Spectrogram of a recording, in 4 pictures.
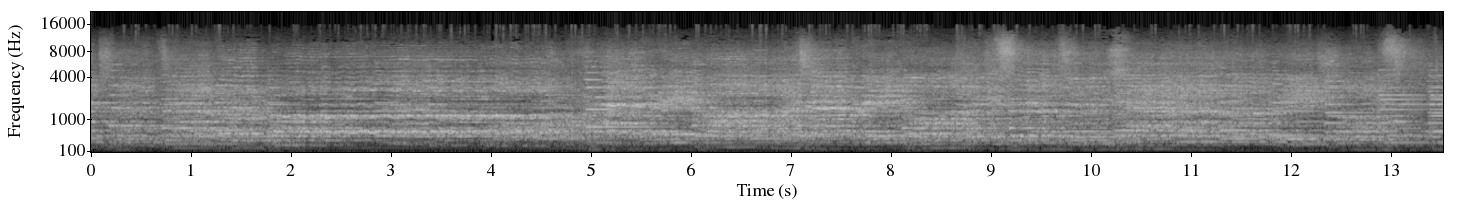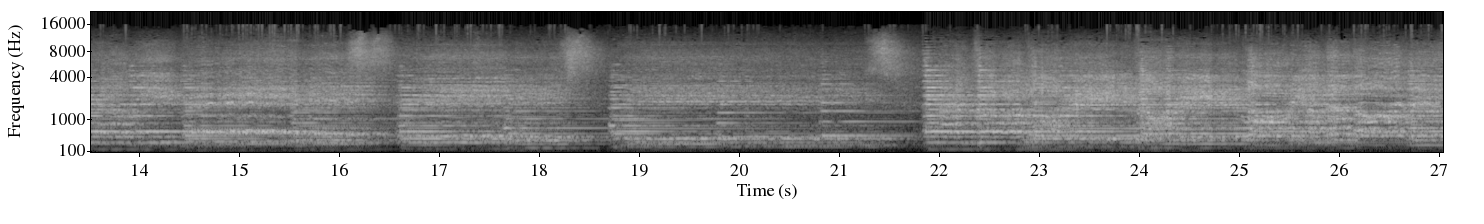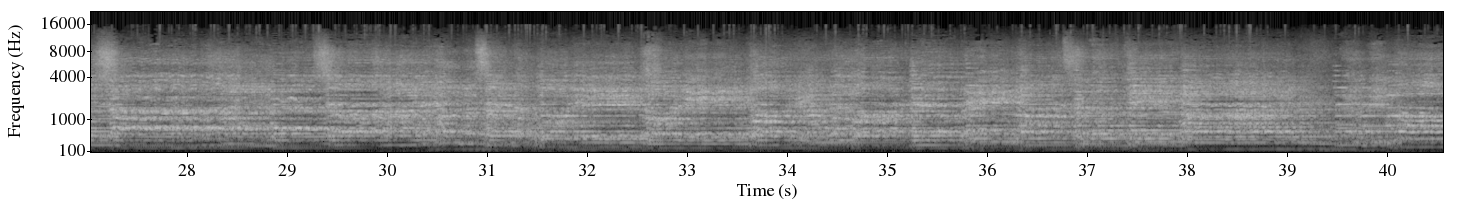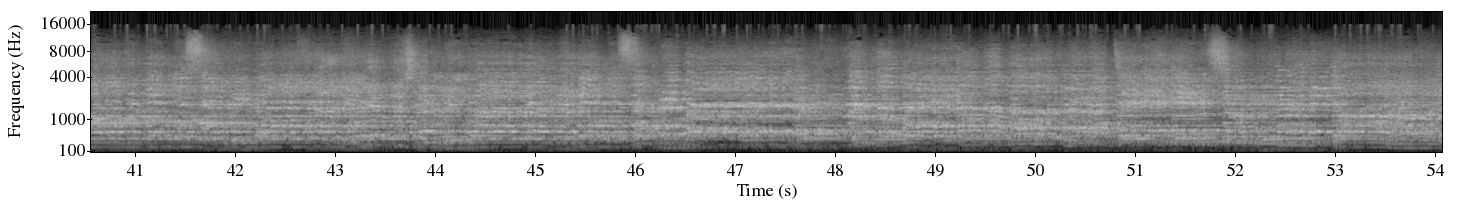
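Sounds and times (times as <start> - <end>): church choir singing: 0.0 - 54.0.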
